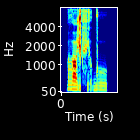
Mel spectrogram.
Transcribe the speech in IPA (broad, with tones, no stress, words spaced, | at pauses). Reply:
ðɒ˥˧ʒfʲo˩˧ɡu˧˩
